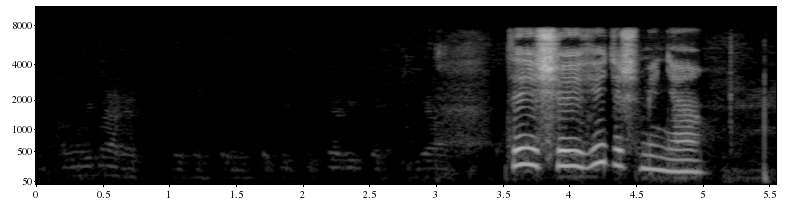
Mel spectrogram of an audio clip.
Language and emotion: Russian, neutral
